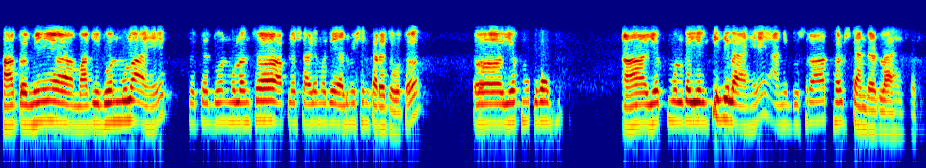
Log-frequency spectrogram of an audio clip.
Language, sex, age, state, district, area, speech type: Marathi, male, 45-60, Maharashtra, Jalna, urban, conversation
